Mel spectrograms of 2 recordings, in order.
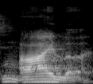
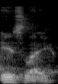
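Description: First: The word ends in an 'ah' sound. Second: The word ends in an 'ay' sound. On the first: The speaker calls it right. "It's Isla" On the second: The speaker calls it wrong. "not Islay"

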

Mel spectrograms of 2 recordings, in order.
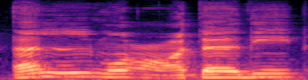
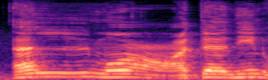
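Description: No difference in how they are said.

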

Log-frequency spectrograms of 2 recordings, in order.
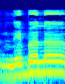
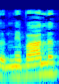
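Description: First: The second syllable has a short vowel. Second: The second syllable has a long vowel. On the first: The speaker calls it right. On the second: The speaker calls it wrong.

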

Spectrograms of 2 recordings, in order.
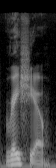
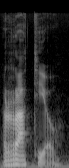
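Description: First: The middle consonant sounds like sh. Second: The middle consonant sounds like a plain t. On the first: The speaker calls it wrong. "never like a sh or a ch, as sometimes happens in English with ratio" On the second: The speaker calls it right. "In Latin, that word is pronounced ratio"

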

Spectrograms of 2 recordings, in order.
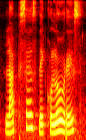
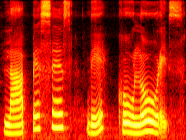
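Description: First: The phrase is said quickly. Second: The phrase is said slowly.

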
